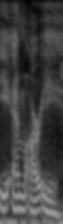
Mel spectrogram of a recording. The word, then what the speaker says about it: Emre: k-a-r-t-a-r-i kartari yeah but the first name is e-m-r-e emre emmer emery i don't know anyway we'll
